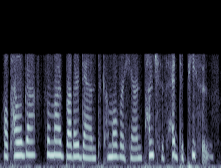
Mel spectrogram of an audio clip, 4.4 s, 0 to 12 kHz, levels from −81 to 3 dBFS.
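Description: G.726 ADPCM coding runs through the whole speech clip at 24 kbit/s. Three bits per sample leave a harsh, rasping hiss tracking the level. Nothing passes above 3.8 kHz.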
